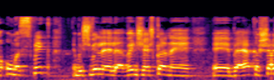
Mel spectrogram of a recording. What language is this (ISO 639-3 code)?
heb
